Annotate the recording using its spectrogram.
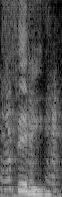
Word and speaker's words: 50 Cent: We pronounce it Fitty. – Well, that's how you probably pronounce it in Stanwood, but in Puyallup, we say 50.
